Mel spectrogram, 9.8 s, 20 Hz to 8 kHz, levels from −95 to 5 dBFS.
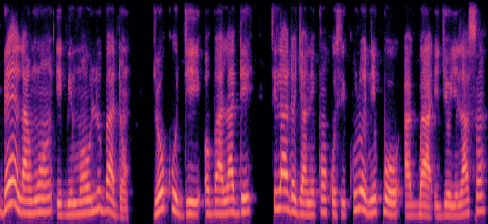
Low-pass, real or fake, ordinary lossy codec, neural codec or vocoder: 7.2 kHz; real; Opus, 32 kbps; none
